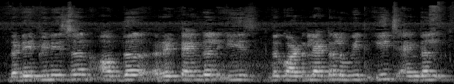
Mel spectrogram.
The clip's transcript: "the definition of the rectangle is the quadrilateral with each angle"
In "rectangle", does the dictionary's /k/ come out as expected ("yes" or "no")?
no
